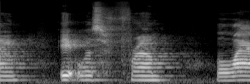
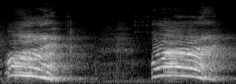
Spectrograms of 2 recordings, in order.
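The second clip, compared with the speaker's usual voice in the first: grunts; 9 semitones higher, 4 dB louder than usual. Retold or imitated. Dragged as dead weight.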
